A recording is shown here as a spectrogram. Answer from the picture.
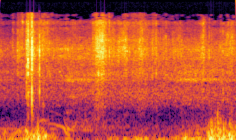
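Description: A hand rummaging in dry twigs and dead leaves, with a sharp crackle about a quarter second in and a fainter one near one second. Underneath is a low rumble of wind on the microphone.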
